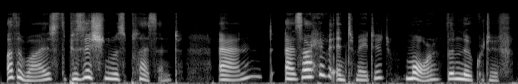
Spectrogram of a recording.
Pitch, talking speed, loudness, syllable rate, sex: 250 Hz, 150 wpm, -17 LUFS, 6.0 syllables/s, female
